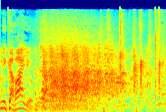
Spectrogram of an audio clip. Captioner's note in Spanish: Risas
